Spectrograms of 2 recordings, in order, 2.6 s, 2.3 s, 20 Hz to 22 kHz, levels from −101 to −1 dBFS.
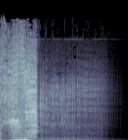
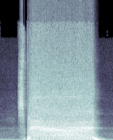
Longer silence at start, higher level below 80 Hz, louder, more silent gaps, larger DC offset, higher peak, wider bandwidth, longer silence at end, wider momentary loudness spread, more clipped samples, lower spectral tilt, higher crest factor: about the same, 0 s vs 0 s; second, -40 dBFS vs -22 dBFS; second, -19 LUFS vs 0 LUFS; neither; neither; second, -8 dBFS vs 0 dBFS; about the same, 19.5 kHz vs over 20 kHz; first, 0.6 s vs 0 s; first, 22 LU vs 8 LU; second, under 0.1% vs 20%; about the same, -1 dB/octave vs -2 dB/octave; first, 18 dB vs 4 dB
